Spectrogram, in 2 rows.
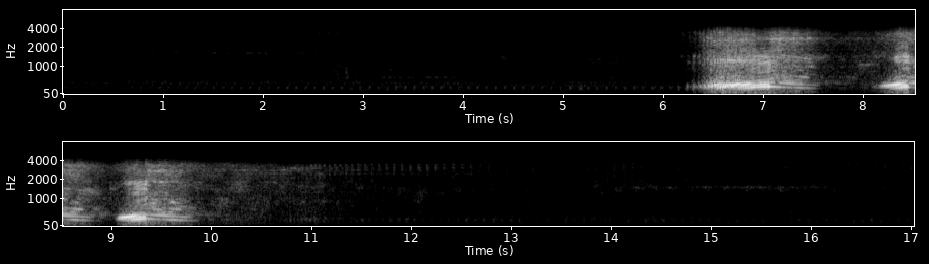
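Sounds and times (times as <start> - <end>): motorcycle engine idling: 0.0 - 17.0
motorcycle engine revving: 0.0 - 17.0.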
